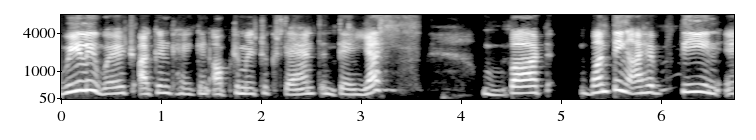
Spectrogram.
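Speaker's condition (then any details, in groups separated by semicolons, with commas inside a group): Deafness, meningitis-caused, severe; about 10 years of speech therapy, often told speaks really well for deaf person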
